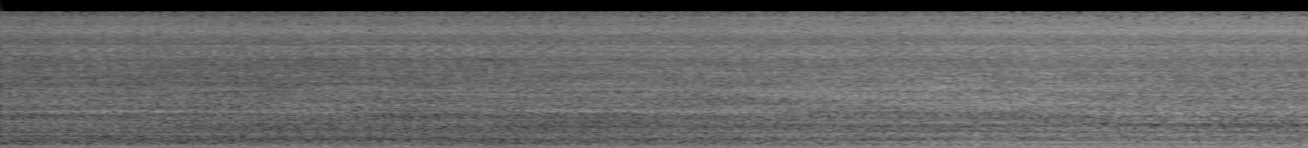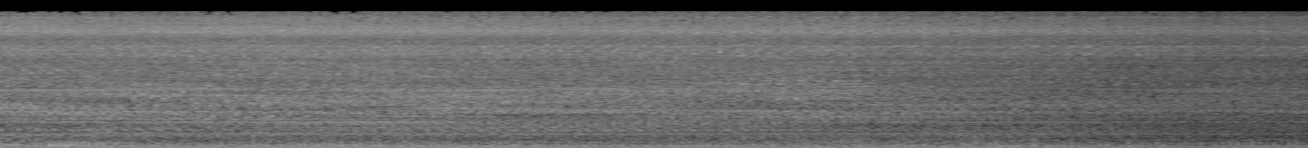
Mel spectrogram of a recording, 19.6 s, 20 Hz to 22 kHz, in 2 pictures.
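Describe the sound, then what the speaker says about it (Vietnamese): A 2017 Mitsubishi Triton pickup with a 2.5-litre DID diesel engine idles steadily, a smooth, even low rumble held at a constant level throughout with no voices. "Và đây là tiếng động cơ đang hoạt động đây."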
